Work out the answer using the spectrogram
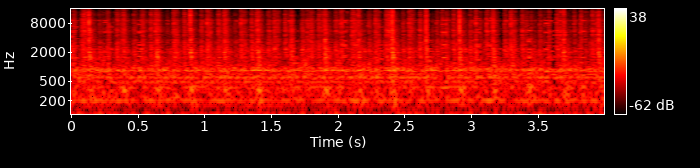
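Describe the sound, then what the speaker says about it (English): A sewing machine runs steadily for free-motion stitching with the feed dogs down, its needle chattering in a fast, even, continuous rhythm, close and fairly loud, while fabric paper is stitched for a card. "you've got control of the machine, the feed dogs are down, so it will go wherever you want it to go"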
